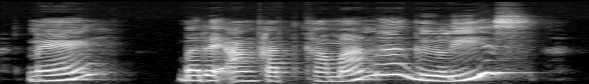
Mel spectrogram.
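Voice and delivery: kindly, warm, welcoming, friendly asking tone. Intonation lesson example, asking where someone is going: friendly. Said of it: "nanyanya itu dalam kondisi saya itu ramah".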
